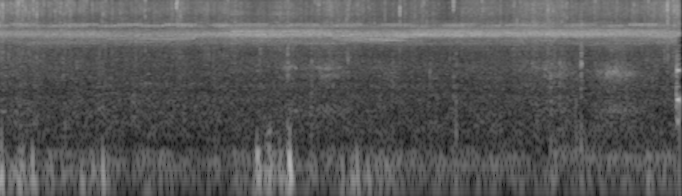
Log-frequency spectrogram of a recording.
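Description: Steady high-pitched chorus of insects, with a low rumble and a few soft knocks underneath.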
